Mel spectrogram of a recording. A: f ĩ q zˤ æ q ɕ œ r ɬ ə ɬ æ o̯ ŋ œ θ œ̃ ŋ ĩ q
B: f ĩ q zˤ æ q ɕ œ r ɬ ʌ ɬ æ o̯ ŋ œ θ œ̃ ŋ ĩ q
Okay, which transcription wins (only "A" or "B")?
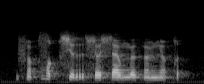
A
